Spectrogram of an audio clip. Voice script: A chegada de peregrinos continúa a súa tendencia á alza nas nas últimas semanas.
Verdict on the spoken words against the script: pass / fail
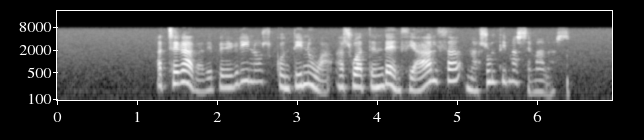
fail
